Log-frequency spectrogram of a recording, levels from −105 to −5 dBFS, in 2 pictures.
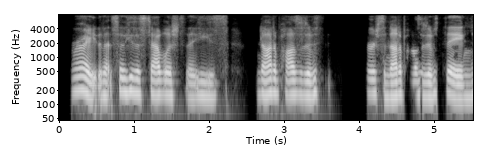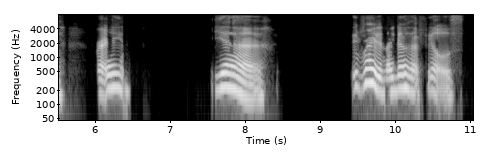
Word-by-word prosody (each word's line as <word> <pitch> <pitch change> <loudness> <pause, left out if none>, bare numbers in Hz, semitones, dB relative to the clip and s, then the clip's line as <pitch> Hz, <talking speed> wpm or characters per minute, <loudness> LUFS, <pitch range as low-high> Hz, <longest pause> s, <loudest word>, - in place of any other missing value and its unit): Right, 185 -5 +1
and 155 - -2
that 150 - -3
so 180 - -2
he's 180 0 0
established 160 -2 -1
that 140 -1 -6
he's 145 -2 -7 0.4
not 165 +2 +2
a - - 0
positive 155 -1 -1
s 170 - -7 0.6
person, 165 -3 -4
not 145 +2 +4
a - - +1
positive 150 -1 -4
thing. 140 -1 +1 0.4
Right? 210 +4 +2 1.2
Yeah. 190 - +4 1.2
Eh, 235 - -4
right 280 -3 +7
and 175 -2 +1
I - - +3
know 210 +3 +3
how 215 - +4
that 180 - -2
feels. - - -3
160 Hz, 145 wpm, -24 LUFS, 150-185 Hz, 1.2 s, right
